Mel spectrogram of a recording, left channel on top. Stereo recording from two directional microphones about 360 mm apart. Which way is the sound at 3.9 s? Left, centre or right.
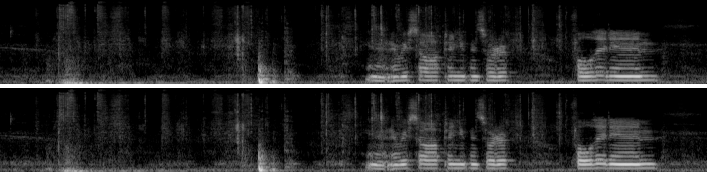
Centre.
